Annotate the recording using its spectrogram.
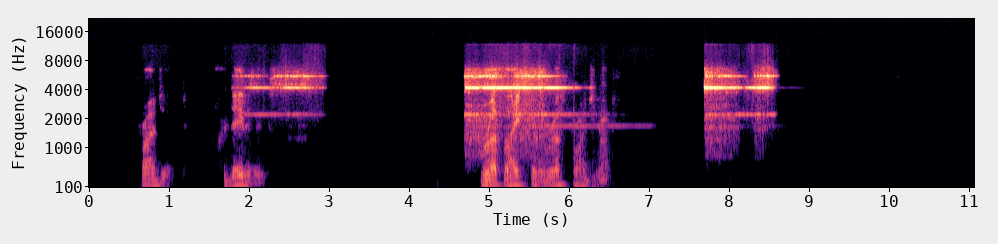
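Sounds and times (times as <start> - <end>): electronic alert chime: 4.7 - 6.4.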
